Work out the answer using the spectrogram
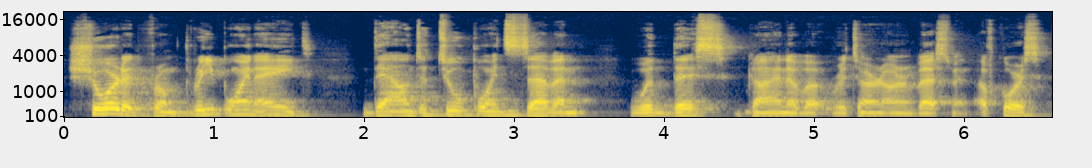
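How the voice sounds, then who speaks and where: A middle-aged man from Latvia giving a casual sales pitch while walking through trading charts. He talks in a pushy way and keeps checking in with "okay?". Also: fairly even intonation, measured pace. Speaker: trading channel host.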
